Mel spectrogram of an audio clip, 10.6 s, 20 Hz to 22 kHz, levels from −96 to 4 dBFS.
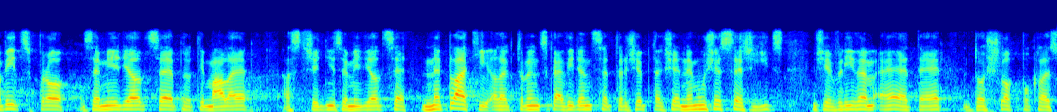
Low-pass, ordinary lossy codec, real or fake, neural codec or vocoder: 7.2 kHz; Opus, 16 kbps; fake; codec, 16 kHz, 4 kbps, FunCodec, trained on LibriTTS, 50 frames a second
